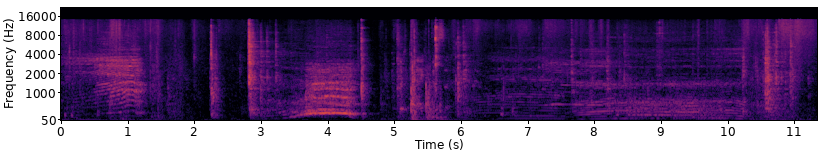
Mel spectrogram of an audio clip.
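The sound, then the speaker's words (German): Hungry cattle mooing in a barn, Allgäu horned steers being fattened, with hay in sight but still out of reach. A few long, deep bellowing moos rise and overlap, set among occasional sharp knocks and clatter. “Das Heu liegt jetzt zwar unten im Stall, die Rinder sehen es vor sich, es ist aber noch nicht in Reichweite der Tiere. Die sind schon richtig hungrig.”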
